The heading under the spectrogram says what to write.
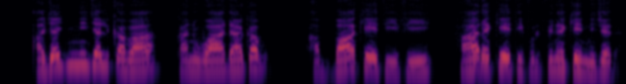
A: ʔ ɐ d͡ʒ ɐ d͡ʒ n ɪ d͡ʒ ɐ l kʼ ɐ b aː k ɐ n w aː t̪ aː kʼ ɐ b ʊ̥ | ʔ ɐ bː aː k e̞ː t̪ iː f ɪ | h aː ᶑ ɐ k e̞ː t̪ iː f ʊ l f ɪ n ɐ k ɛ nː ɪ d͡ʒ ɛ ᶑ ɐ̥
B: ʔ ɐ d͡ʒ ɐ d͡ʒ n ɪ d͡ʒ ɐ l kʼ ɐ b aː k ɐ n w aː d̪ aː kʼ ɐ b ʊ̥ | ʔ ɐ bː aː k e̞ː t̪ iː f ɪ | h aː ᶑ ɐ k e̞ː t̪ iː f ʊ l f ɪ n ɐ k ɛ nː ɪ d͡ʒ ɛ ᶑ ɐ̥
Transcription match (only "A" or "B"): B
